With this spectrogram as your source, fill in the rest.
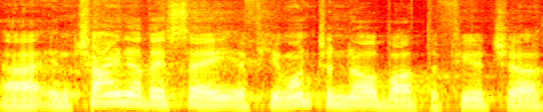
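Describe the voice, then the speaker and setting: With a German accent, a man talks at a fairly quick pace and with lively intonation. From Germany. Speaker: futurist, keynote speaker. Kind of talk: keynote talk.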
